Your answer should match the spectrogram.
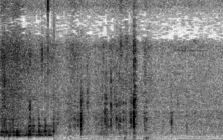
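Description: A steady whine that cuts off about half a second in, then a few light clicks and knocks as a fat-tire e-bike is pushed up a steep dirt trail.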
